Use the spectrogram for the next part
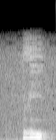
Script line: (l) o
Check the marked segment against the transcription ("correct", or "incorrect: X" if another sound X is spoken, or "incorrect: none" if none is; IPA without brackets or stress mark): correct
